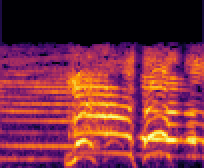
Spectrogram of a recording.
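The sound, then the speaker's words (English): A loud, sustained air horn blast drones steadily throughout, with an excited voice shouting over it partway through. “It's got his own lasers, his own air horns.”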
